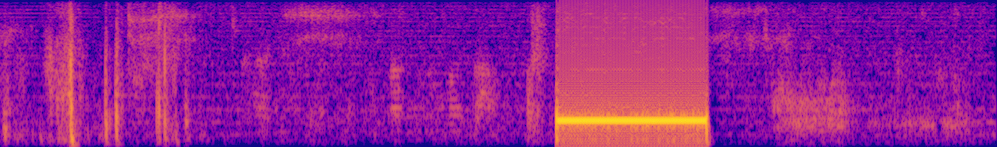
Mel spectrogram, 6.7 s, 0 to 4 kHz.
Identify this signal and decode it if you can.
Ringback tone (Europe, 425 Hz).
